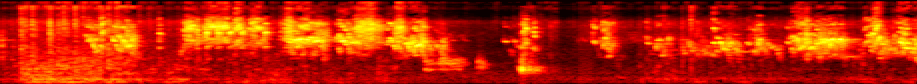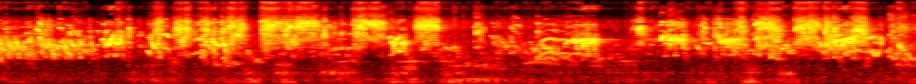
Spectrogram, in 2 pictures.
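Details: Budgie pair chattering in long stretches of scratchy, high twittering warble, broken by a brief pause and a short lower squawk near three seconds.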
